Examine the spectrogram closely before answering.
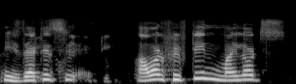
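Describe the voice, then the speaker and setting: A man with an Indian Bengali accent speaking deferentially as an advocate before a judge, halting and pleading. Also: high-pitched, a little mellow. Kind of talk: deferential courtroom exchange. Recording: slightly dull, lo-fi audio.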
